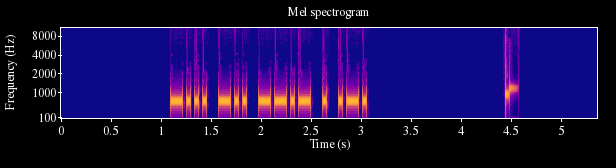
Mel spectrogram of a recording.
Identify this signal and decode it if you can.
Morse code, heard as a keyed tone, about 30 wpm, 700 Hz. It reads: BDQER
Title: Code Groups - 5 Letters - 30wpm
